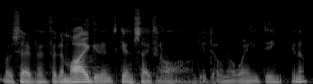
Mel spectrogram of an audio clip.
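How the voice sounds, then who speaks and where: An older Dutch man, a guest with a Dutch accent, tells stories in casual chat, chuckling often and rambling with tag questions. He speaks fast in a low, creaky voice with a darkish tone.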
